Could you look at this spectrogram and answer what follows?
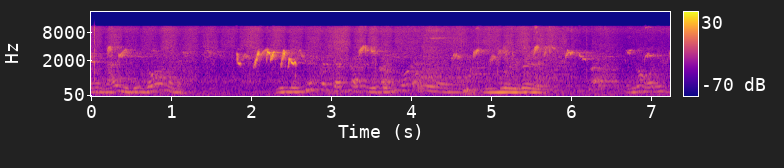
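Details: Decoy red-whiskered bulbul singing to fight rival birds at a trapping session, 13 November 2018: scattered sharp, high warbled notes and a brief rapid flurry, over low steady human voices.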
